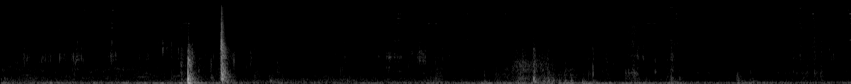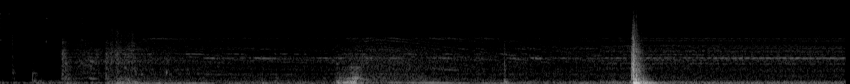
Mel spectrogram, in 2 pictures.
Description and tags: Car Door Open Ignition Star
A recording of me opening my car door, getting in, starting the engine and closing the door.
Recorded on a Tascam DR100 portable recorder.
